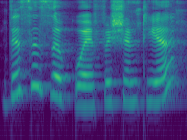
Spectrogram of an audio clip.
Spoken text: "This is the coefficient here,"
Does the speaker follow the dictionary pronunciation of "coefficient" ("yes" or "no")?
yes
